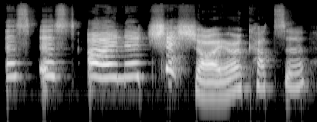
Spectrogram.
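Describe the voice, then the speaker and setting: A woman putting on the hoarse, snappish Duchess. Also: very high-pitched, huge pitch swings, a bit bright, voice pushed up, heavily acted. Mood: rude. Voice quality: hoarse growl. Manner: snappish, rude, drawn-out words. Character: harsh bossy noblewoman, the Duchess. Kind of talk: audiobook character voice.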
